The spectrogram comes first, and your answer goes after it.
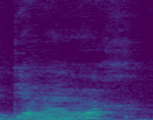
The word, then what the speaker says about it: Gallagher: que sinon on s'écrit Gallagher et en gros le triste dit qu'on prononce pas le deuxième g du coup ce serait galère voilà donc on va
